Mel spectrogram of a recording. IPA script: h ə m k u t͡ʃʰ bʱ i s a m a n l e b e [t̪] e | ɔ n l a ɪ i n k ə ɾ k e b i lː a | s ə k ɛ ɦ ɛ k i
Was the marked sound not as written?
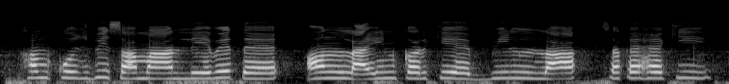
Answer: no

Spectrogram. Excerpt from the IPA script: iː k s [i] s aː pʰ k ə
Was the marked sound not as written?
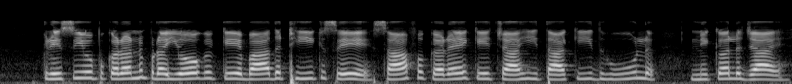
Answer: yes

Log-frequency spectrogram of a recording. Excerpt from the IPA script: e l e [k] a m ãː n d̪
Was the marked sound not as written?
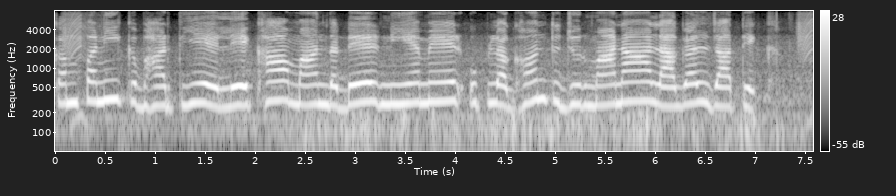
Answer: yes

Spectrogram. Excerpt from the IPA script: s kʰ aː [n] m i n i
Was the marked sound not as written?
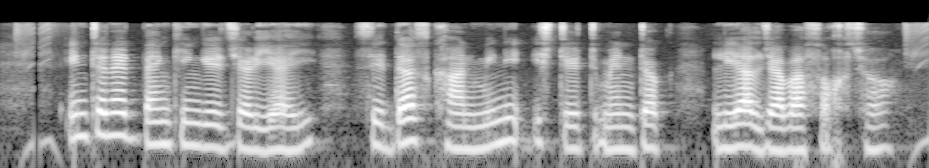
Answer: no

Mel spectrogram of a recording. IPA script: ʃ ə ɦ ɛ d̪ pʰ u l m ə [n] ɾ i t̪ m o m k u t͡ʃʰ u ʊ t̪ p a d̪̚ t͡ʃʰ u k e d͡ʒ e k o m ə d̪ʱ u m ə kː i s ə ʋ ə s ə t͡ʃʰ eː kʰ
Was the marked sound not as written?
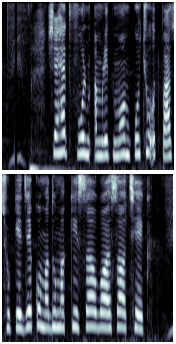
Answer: yes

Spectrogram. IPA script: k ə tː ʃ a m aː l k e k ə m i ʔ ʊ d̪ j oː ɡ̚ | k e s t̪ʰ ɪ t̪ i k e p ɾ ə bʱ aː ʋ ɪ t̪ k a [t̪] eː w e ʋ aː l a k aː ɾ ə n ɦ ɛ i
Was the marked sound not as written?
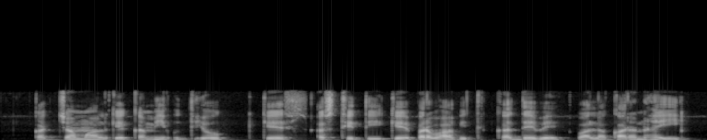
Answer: yes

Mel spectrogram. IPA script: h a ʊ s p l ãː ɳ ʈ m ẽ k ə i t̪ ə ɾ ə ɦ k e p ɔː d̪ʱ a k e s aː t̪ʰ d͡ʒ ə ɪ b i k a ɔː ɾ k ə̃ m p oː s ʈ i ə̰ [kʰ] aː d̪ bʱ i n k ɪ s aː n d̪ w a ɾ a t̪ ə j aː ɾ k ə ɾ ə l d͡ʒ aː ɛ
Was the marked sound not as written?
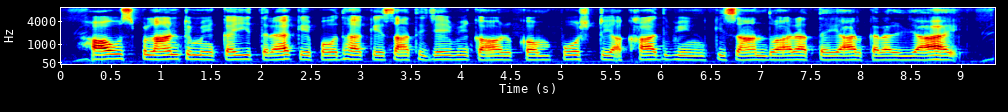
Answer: no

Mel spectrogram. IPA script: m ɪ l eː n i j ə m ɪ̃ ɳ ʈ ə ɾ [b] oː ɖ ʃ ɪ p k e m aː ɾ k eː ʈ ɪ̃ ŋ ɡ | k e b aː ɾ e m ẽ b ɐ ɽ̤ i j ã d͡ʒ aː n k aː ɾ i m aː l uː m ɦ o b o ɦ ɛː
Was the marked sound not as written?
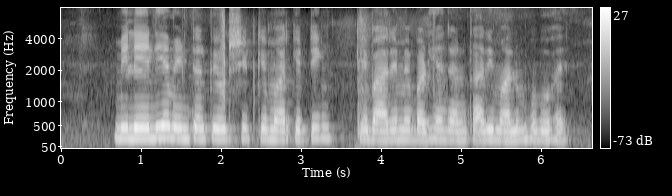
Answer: yes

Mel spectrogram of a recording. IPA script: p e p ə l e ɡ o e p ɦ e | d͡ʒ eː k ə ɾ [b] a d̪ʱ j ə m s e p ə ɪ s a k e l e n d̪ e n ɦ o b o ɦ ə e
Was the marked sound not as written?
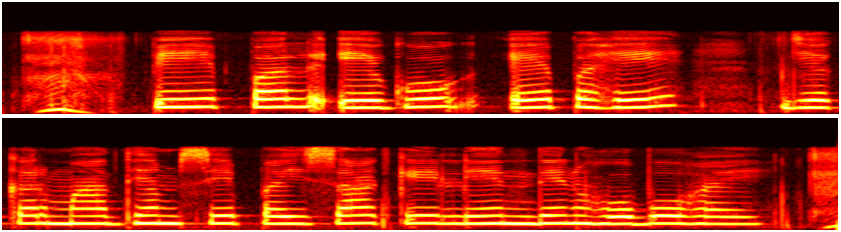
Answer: yes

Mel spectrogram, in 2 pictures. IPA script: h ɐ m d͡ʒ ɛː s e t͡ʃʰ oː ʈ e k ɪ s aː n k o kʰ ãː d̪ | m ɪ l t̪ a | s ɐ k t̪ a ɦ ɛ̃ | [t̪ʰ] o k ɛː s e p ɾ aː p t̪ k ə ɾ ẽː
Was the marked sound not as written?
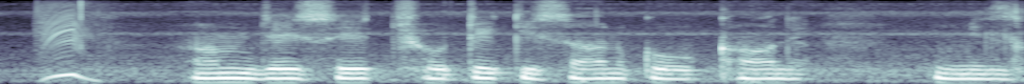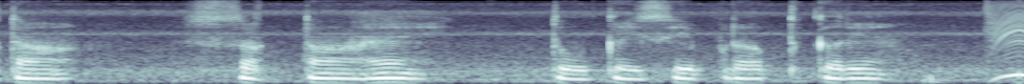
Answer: yes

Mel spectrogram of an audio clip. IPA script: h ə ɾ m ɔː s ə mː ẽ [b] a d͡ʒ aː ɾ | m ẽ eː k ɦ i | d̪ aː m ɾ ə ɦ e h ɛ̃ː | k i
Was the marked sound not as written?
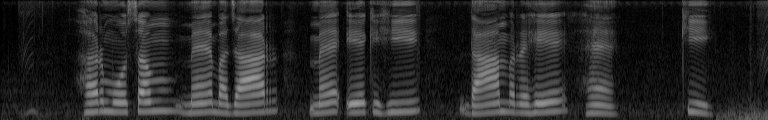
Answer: no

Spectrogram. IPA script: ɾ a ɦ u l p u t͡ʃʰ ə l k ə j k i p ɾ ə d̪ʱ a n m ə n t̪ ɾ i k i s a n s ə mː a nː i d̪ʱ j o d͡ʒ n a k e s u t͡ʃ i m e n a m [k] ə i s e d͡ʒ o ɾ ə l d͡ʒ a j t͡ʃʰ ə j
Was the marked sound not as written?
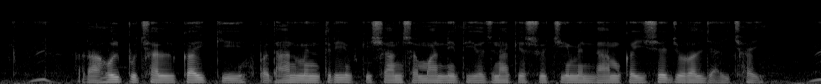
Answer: no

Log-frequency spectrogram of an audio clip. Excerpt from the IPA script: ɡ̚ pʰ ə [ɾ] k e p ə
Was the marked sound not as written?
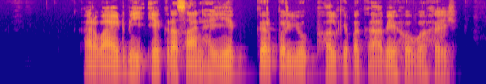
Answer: yes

